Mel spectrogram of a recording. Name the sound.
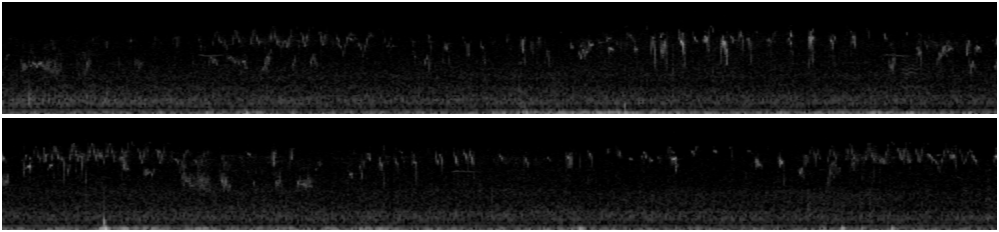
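juvenile bird calling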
